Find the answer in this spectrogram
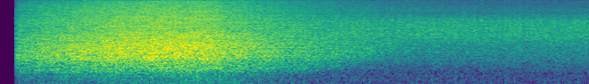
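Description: A whoosh sound effect: a smooth rush of hissy noise that comes in suddenly, swells to its peak about a second in, then fades away over the next two seconds.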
